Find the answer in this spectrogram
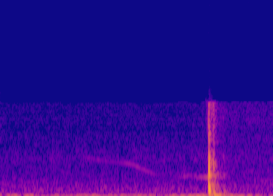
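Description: Golf iron striking a ball off the turf on a short swing: one sharp click about one and a half seconds in.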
